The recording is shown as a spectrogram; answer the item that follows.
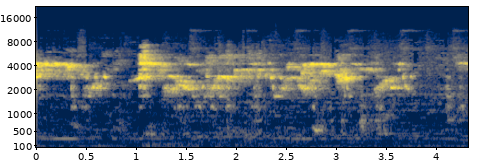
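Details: Pet caique at home: a short stretch of continuous squeaky, trilling chatter at high pitch, with a brief dip in loudness at the start and end.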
